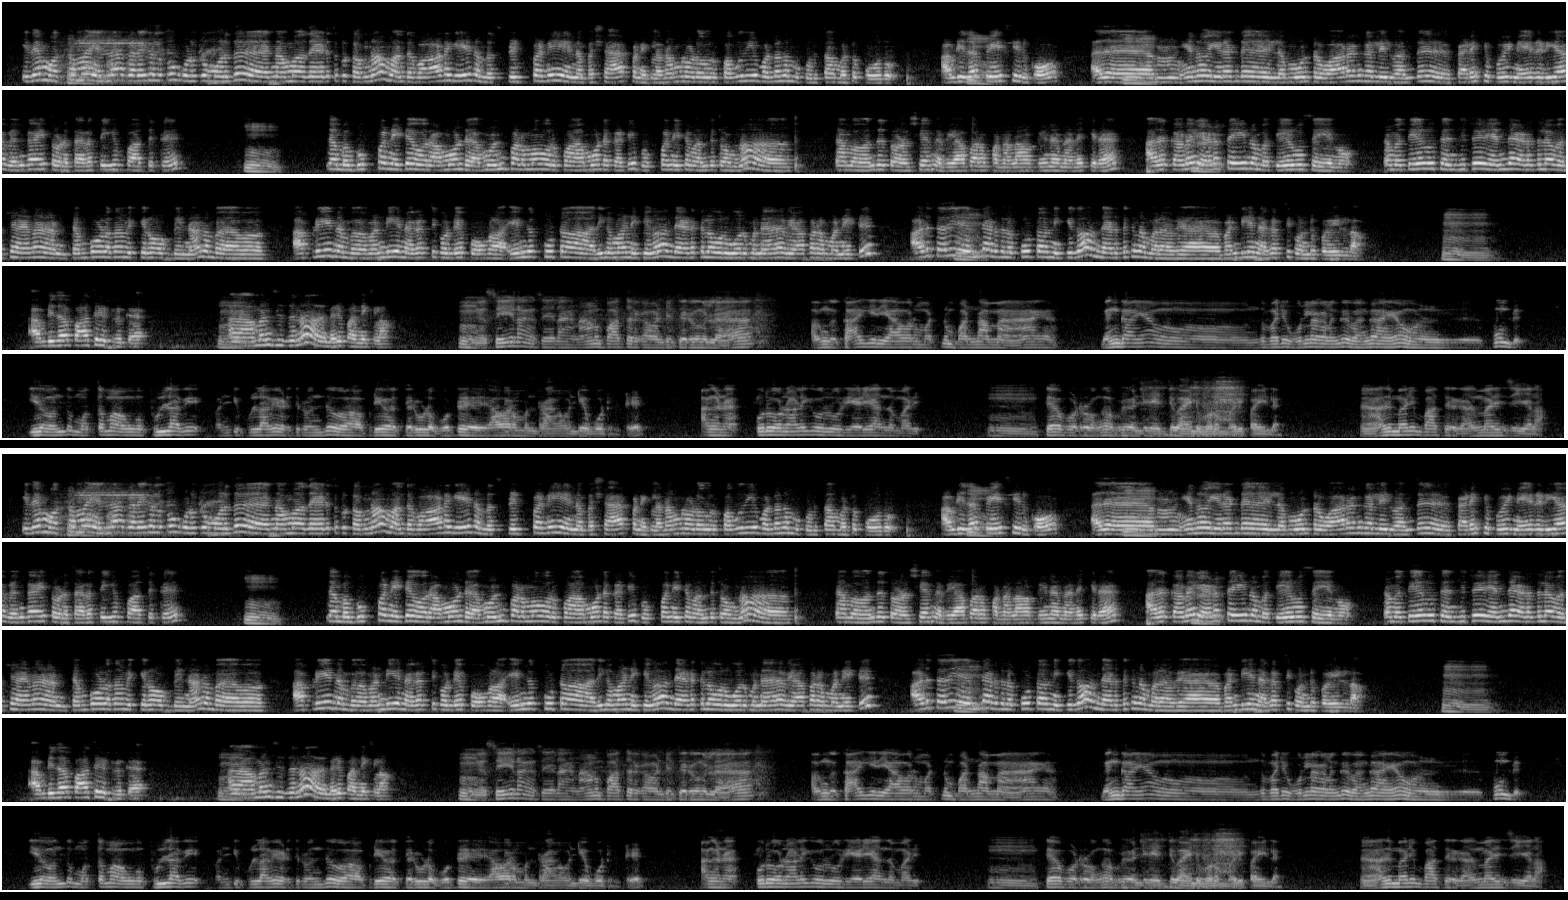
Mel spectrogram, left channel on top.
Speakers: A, on the right (about 70°); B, on the left (about 60°).
A: இதே மொத்தமா
B: ஆமா ஆமா
A: எல்லா
B: ஆமா
A: கடைகளுக்கு ட்டு குடுக்கு பொழுது நம்ம அத எடுத்துக்கிட்டோம்னா அந்த வாடகய நம்ம ஸ்ப்ரெட் பண்ணி நம்ப ஷேர் பண்ணிக்கலா நம்மளோட ஒரு பகுதிய மட்டு நம்ம குடுத்தா மட்டு போது அப்டிதா
B: ம்
A: பேசிருக்கோ அத
B: ம்
A: ஏன்னோ இரண்டு இல்ல மூன்று வாரங்களில் வந்து கடைக்கு போய் நே ரெடியா வெங்காயத்தோட தரத்தையும் பாத்துட்டு
B: ம்
A: நம்ம புக் பண்ணிட்டு ஒரு அமௌண்ட முன் பணமா ஒரு அமௌண்டை கட்டி புக் பண்ணிட்டு வந்துட்டோம்னா நம்ம வந்து தொடர்ச்சியா அந்த வியாபார பண்ணலா அப்டின் நா நெனைக்கிற அதற்கான
B: அ
A: இடத்தையு நம்ம தேர்வு செய்யணு நம்ம தேர்வு செஞ்சு ஃபர்ஸ்ட்டு எந்த இடத்துல வச்சோ ஏன்னா நம்ப டெம்போல தா வக்கீரோ அப்டின்னா நம்ப அப்டியே நம்ம வண்டிய நகர்த்திக்க கொண்டே போகலா எங்க கூட்டம் அதிகமா நிக்குதோ அந்த இடத் அதுல ஒரு ஒரு மணி நேர வியாபார பண்ணிட்டு அடுத்தது
B: ம்
A: எந்த இடத்துல கூட்ட நிக்குதோ அந்த இடத்துக்கு நம்ம வண்டிய நகர்த்தி கொண்டு போய்ட்லா
B: ம் ம்
A: அப்டிதான் பாத்துக்கிட்டு இருக்க
B: ம்
A: அது அமைஞ்சதுன்னா அத மாரி பண்ணிக்கலாம்
B: மெஸ்ஸயே நாங்க செய்யல நானு பாத்துருக்க வண்டி தெருவுல அவங்க காய்கறி வியாவார மட்டு பண்ணாம வெங்காயம் இந்த மாதிரி உருளைக்கழங்கு வெங்காயம் பூண்டு இத வந்து மொத்தமா அவங்க ஃபுல்லாவே வண்டி ஃபுல்லாவே எடுத்துட்டு வந்து அப்டியே தெருவுல போட்டு வியாபார பண்றாங்க வண்டிய போட்டுக்கிட்டு அங்கனா ஒரு ஒரு நாளைக்கு ஒரு ஒரு ஏரியா அந்த மாரி ம் தேவைப்படுறவங்க அப்படியே வண்டி நிருத்தி வாங்கிட்டு போற மாரி பையில ஆ அது மாரி பாத்துருக்கே அது மாதிரியு செய்யலா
